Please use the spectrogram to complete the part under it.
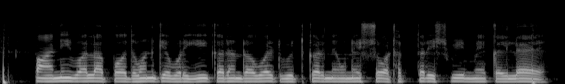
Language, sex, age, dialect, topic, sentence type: Magahi, male, 25-30, Western, agriculture, statement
